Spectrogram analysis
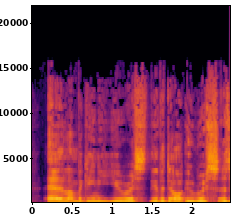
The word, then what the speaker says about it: Urus: this uh green Air Lamborghini Urus the other Urus as it's correctly pronounced isn't it uh do you call it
